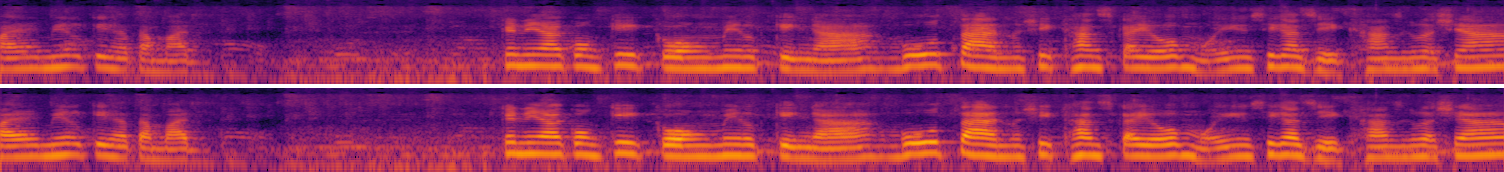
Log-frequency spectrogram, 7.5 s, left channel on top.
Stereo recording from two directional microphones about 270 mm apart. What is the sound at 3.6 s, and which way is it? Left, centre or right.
A woman's voice, centre.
